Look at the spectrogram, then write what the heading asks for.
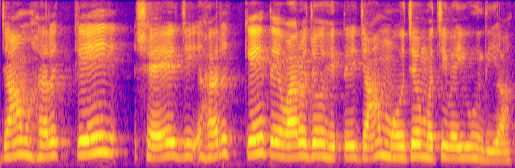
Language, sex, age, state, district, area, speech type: Sindhi, female, 30-45, Gujarat, Surat, urban, spontaneous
